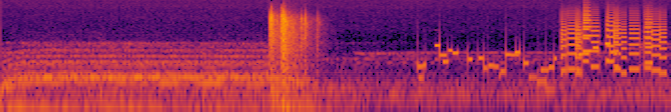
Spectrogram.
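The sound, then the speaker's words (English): A steady mechanical hum drones, then a rocket's heavy doors slam shut with a single loud thunk, followed by a quick run of high electronic beeps and tones. “The doors of the rocket closed.”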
